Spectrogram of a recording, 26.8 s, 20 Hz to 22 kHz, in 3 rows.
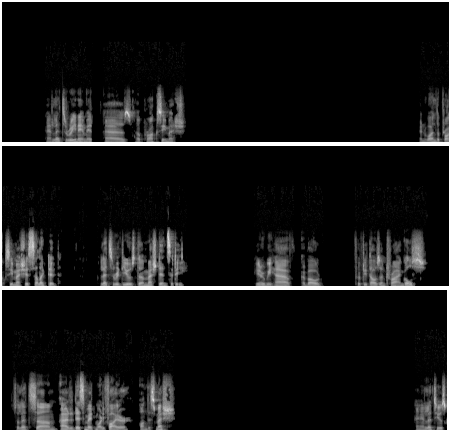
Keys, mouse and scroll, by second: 1.4 click, 1.6-6.0 drag, 3.5 BackSpace, 9.0 click, 19.7 click, 22.6-25.0 drag.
